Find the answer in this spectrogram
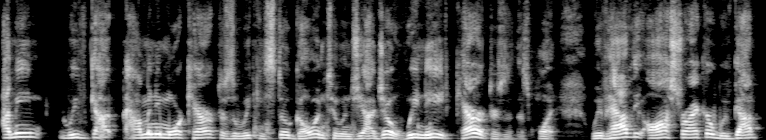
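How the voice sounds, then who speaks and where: High-voiced man telling stories animatedly. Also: lively intonation, fairly quick, husky. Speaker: co-host. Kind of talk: casual livestream chat.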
